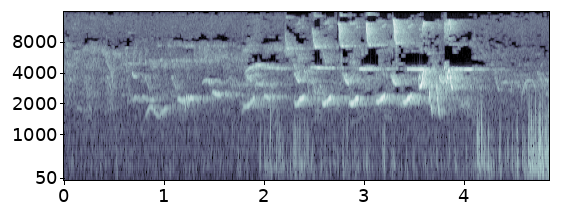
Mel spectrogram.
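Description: Small birds calling: a quick run of short, repeated chirps. A loud rushing noise builds up beneath them from about halfway in.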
